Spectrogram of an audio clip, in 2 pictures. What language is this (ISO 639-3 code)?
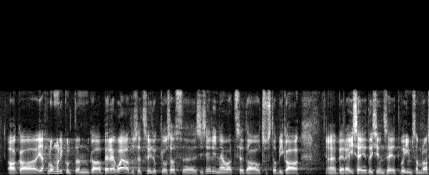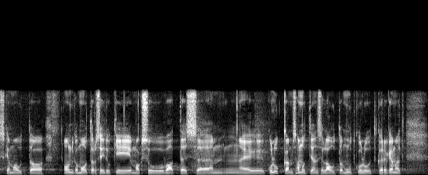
est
